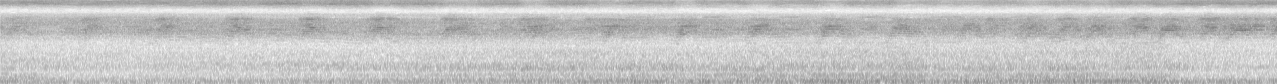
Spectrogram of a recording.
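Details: Shrill cicada song at dawn, a high rasping chorus rising and falling in rhythmic pulses near two per second, over a low murmur of ambient noise.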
